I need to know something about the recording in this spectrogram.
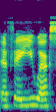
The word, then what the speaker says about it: faux: F-A-U-X is pronounced faux, means fake or imitation, false.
